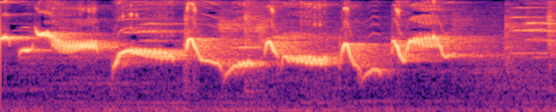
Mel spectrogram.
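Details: White-rumped shama song, a bird much sought after by songbird keepers: loud fluid whistled phrases sweeping up and down, with slurred notes repeated about every half second, then fading.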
